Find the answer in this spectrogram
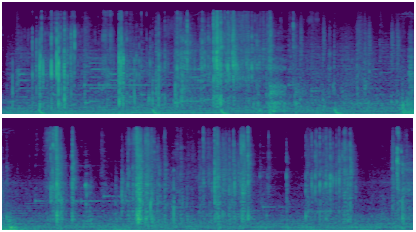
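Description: Faint, scattered crinkling and rustling of packaging being handled, over faint background music.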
